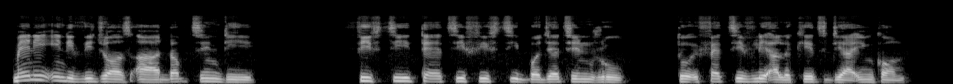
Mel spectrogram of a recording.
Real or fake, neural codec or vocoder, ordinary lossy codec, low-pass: fake; vocoder, 22.05 kHz, 80 mel bands, Vocos; none; 9.9 kHz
